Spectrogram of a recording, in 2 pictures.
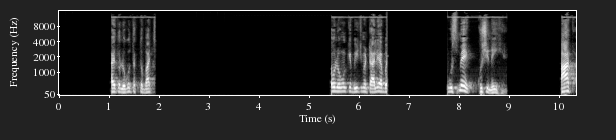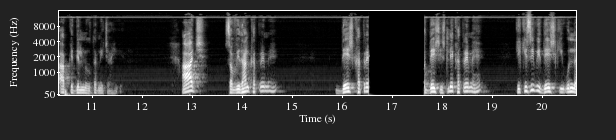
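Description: A man speaks forcefully into a microphone in bursts, with pauses between phrases.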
